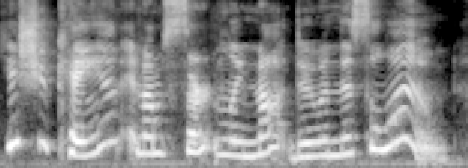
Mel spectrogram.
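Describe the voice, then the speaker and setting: A woman reading as a calm, firm, encouraging female school principal in a children's storybook, assured and decisive. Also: very high-pitched, normal speed, pitched above the performer's own voice, exaggerated voice.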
